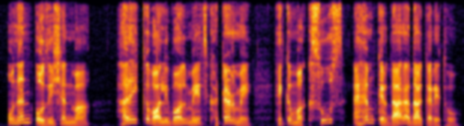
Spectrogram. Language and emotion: Sindhi, neutral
